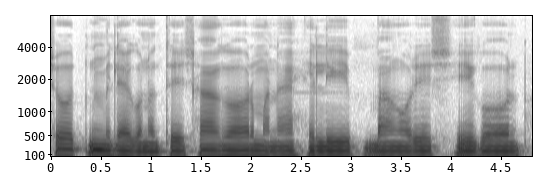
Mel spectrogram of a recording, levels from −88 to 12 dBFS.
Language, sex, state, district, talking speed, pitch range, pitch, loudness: Chakma, male, Tripura, West Tripura, 110 wpm, 85-95 Hz, 90 Hz, -13 LUFS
